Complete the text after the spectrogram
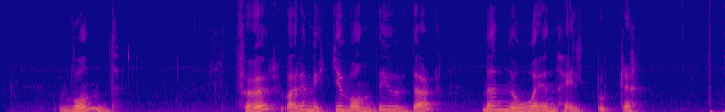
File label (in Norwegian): vånd, Numedalsmål; Før va ræ mykjy vånd i UvdaL, men no æ'n heilt burte.; Substantiv hankjønn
